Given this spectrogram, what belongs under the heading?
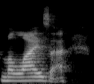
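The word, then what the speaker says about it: MELISA: called the Malisa test it's spelled like Melissa but it's spelled it's pronounced maliza that will show if you have a titanium allergy so if you have a titanium allergy take the maliza test and if you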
